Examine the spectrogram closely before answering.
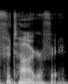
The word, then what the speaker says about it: photography: Her main problem was syllable stress. Ah. Syllable stress. That is so tricky in English. It really is. For example, the word photography. Right. A native speaker says pho-to-gra-phy.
